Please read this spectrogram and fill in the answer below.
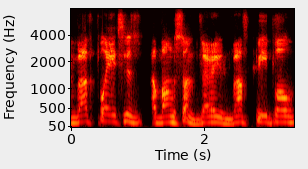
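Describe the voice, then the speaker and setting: With a New York accent, the speaker goes at a very slow pace with ordinary pitch variation. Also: man. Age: 60s. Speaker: boxing trainer. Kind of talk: casual interview. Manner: animated.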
